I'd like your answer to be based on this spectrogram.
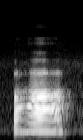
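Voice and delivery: "ba" en tono alto y sostenido; first tone ba. Shown as a demonstration. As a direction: hold "ba" high and level. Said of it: "is the high tone".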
